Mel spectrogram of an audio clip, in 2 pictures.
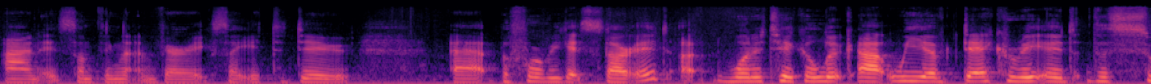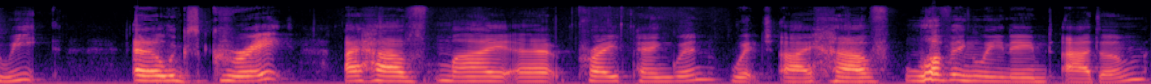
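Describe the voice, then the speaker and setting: A woman speaks at a fairly quick pace in a medium pitch with vocal fry, ordinary pitch variation, and big swings in loudness. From Scotland. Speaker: livestream host for a video game. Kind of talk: casual livestream chat.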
